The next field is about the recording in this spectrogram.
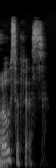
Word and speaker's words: Bocephus: Knuckle Hunky Buck, it's pronounced Bocephus. It's a nickname for Hank Williams Jr. I did not know, but now I know, so I will go with Bocephus.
